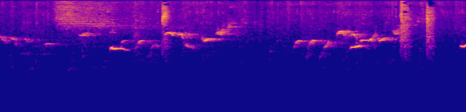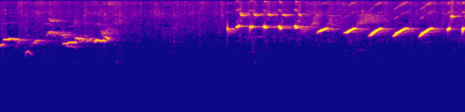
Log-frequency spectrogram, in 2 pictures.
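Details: White-rumped shama singing as a lure for other shamas: a loose jumble of mid-high whistles and clicks, then a fast, steady burst of bright, repeated rising notes near the end.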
